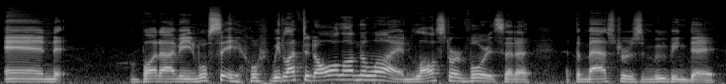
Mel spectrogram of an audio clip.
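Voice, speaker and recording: A man's voice: mid-range voice, animated, unhurried, slight background noise. A man giving casual let's-play commentary, chatting to his viewers as he plays, his voice a little worn. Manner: chatty, talks to viewers while playing. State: slightly losing his voice. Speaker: gaming YouTuber.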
